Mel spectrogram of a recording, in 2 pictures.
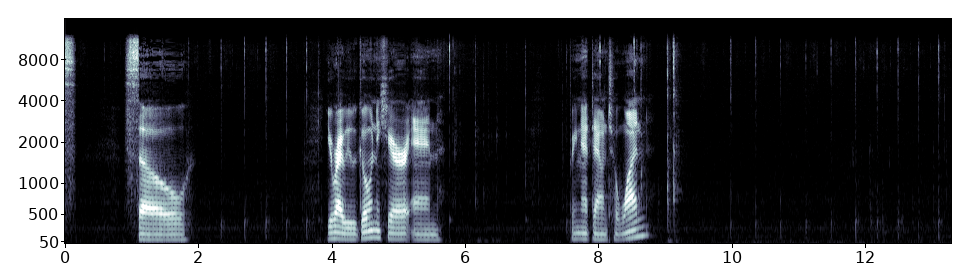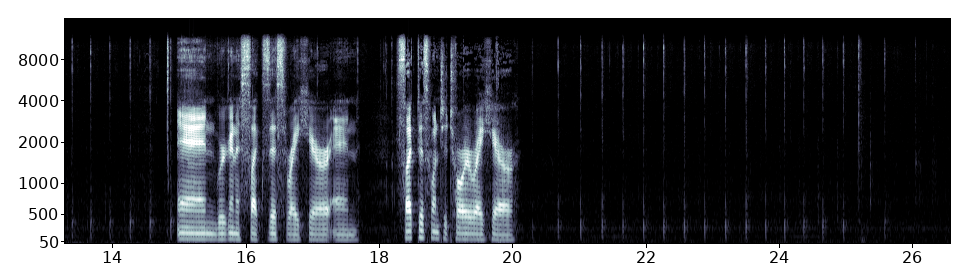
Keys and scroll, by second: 18.1 alt+space, 26.0 alt+space.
